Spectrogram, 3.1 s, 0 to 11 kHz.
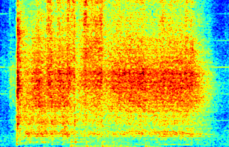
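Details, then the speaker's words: MK2 Golf GTI converted to 1.8 turbo engine on converted wiring loom, jump-started: starter whirs, engine catches briefly with ragged coughing then dies without running; a pipe trying to come off, fuel smell, cranked without throttle. "Right, jump's gone. [snorts] Oh my god, that's spluted then. That is crazy."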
